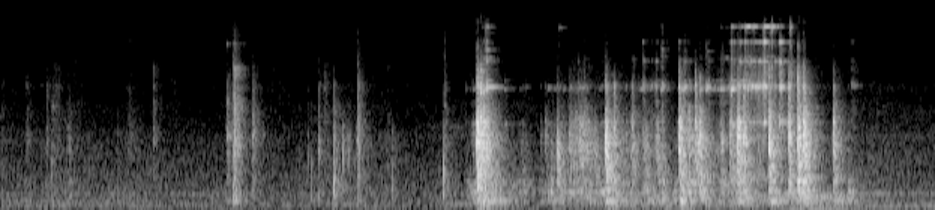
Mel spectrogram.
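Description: Metal clanking and rattling from a coil spring compressor being worked loose and drawn out through the shock tower by hand. A few light clicks, a sharp clank about halfway through, then a few seconds of ringing metallic clinking and scraping.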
